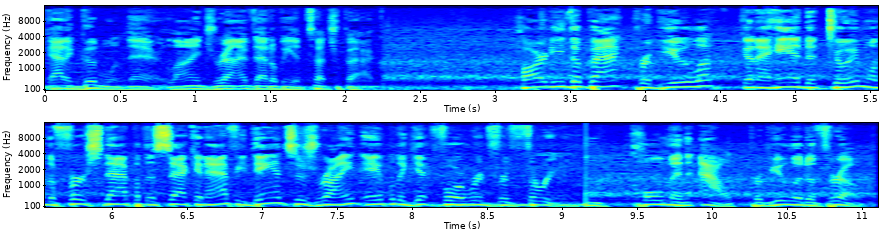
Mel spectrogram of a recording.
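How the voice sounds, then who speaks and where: An American man calling live football on radio as the play-by-play announcer, in rapid, clipped present-tense phrases. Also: a little high, animated. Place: stadium radio booth. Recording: loud stadium noise behind broadcast.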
